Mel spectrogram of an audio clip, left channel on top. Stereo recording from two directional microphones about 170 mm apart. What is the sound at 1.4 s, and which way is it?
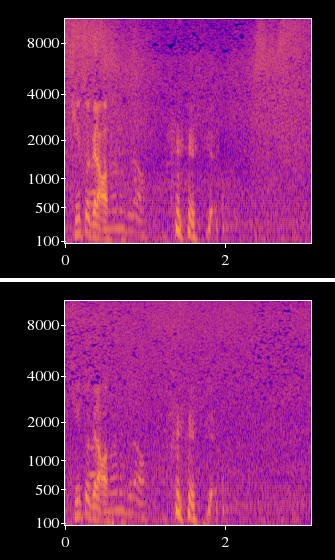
Speech, 15° right (ahead or behind).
